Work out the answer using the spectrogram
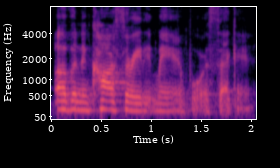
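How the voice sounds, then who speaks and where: A woman's voice: deep voice, little pitch movement, fairly quick, gravelly. A woman hosting a podcast, listening closely and asking pointed follow-up questions. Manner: attentive, probing, with frequent murmured agreement. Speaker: podcast host. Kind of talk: casual interview conversation.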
